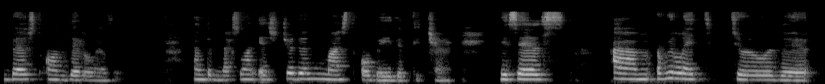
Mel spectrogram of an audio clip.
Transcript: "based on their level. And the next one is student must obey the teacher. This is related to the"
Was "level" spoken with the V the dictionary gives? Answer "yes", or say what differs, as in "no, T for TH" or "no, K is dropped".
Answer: yes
